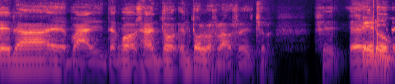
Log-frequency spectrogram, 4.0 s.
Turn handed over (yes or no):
no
